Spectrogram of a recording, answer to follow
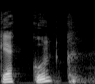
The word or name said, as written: geggung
